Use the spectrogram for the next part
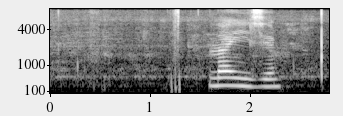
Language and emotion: Russian, neutral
